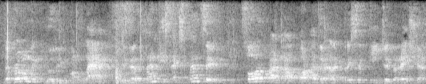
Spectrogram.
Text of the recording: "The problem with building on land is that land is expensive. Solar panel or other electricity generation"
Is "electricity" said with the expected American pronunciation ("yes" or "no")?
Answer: yes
